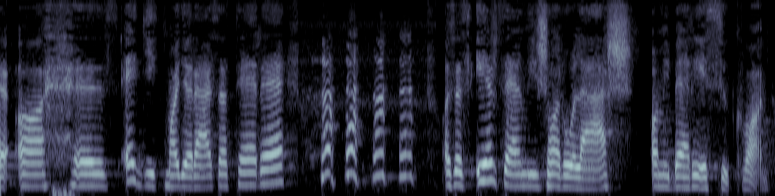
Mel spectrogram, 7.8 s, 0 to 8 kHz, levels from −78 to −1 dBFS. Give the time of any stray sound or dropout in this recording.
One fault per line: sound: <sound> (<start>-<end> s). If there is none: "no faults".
sound: laugh (3.0-4.2 s)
